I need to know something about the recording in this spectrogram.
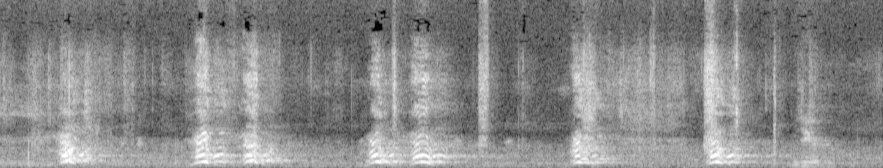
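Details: Kerry Blue Terrier barking in a steady series, about five loud sharp barks, some doubled, spaced roughly one second apart.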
